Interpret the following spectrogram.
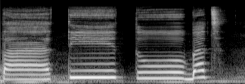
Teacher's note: ada udara yang mengalir ketika melafalkan huruf ta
